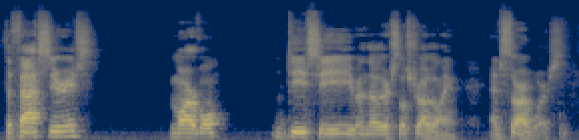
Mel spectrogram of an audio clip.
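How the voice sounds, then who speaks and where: A man on a podcast panel giving his opinions casually, in a halting way that repeats words as he thinks. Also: mid-range voice.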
